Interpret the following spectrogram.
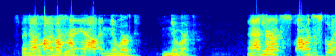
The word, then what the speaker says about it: Newark: hang out in newk Newark actually I went to school in Newark Delaware spelled like Newark but Newark new ark Del don't know how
